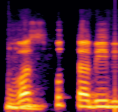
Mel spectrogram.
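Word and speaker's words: واسم الطبيب: वस्मुत तबीबी, यहाँ अलिफ प्रोनाउंस नहीं होगा, वस्मुत तबीबी मसऊदुन, और डॉक्टर का नाम मसऊद है, ठीक है।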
